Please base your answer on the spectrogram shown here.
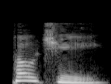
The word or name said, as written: poachy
